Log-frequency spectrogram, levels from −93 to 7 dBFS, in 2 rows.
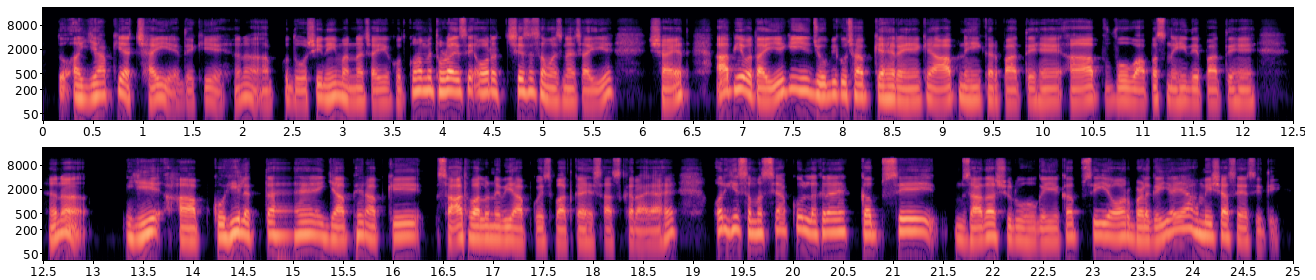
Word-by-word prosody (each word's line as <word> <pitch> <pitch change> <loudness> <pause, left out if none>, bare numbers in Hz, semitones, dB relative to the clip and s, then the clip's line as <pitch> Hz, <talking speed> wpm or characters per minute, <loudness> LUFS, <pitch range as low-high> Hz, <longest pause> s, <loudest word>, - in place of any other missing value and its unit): तो - - -4
ये 125 +3 0
आपकी 150 +3 -1
अच्छाई 130 -1 +1
है - - -7
देखिए, 95 +4 -8 0.2
है - - -6
न? - - -4
आपको 110 -2 -8
दोषी 95 +7 -1
नहीं 130 +3 +1
मानना 110 -5 -1
चाहिए 100 -1 -3
खुद - - -8
को 185 - +1
हमें 195 0 +4
थोड़ा 190 +1 +9
इसे 180 +2 +2
और 175 +1 +3
अच्छे 175 +3 +1
से 180 0 0
समझना 110 - -1
चाहिए 100 - -2 0.4
शायद। - - +1 0.3
आप 205 - +5
ये 210 - +7
बताइए 135 - +4
कि 210 - +1
ये 190 - +2
जो 140 - +3
भी 155 - -1
कुछ 150 -1 -1
आप 135 -1 +2
कह 125 -1 +4
रहे 110 -2 +1
हैं, 110 - -2
कि - - -4
आप 105 +5 +1
नहीं 115 0 -2
कर 110 +1 -3
पाते 100 +1 -1
हैं, 105 +1 -2
आप 110 +4 +2 0.2
वो 110 -1 -1
वापस 110 +3 0
नहीं 110 +1 -3
दे 105 - -2
पाते 100 +1 -2
हैं। 100 0 -4 0.5
है - - +3
न? - - +3 0.5
ये 150 +9 +3 0.2
आपको 110 +5 +1
ही 160 +7 +5
लगता 155 0 0 0.2
है 155 +1 +2 0.2
या 115 -2 +3
फिर 150 -1 -2
आपके 120 +3 -3 0.4
साथ 130 +1 +4
वालों 125 -1 +4
ने 120 -1 -1
भी 120 0 0
आपको 105 +1 -6
इस 105 - -7
बात - - 0
का - - 0
एहसास - - -4
कराया 95 +1 -2
है? 175 - -3 0.4
और 200 - +3
ये 205 +2 +1
समस्या 170 +2 +2
आपको 205 +2 -3
लग 170 -2 0
रहा 175 0 +3
है 180 0 0
कब 150 -1 +1 0.2
से 185 0 +5 0.5
ज़्यादा 115 +5 +3
शुरू 115 -2 -5
हो 105 0 -6
गई 105 +1 -4
है? 110 - -5
कब 135 0 -3
से 150 - -2
ये 145 - +1
और 140 0 0
बढ़ 115 - +2
गई 115 +4 -2
है 175 - 0
या 220 - 0
हमेशा 145 -6 +2
से 120 -4 -3
ऐसी 100 -3 -7
थी? - - -16
125 Hz, 230 wpm, -22 LUFS, 110-160 Hz, 0.5 s, थोड़ा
